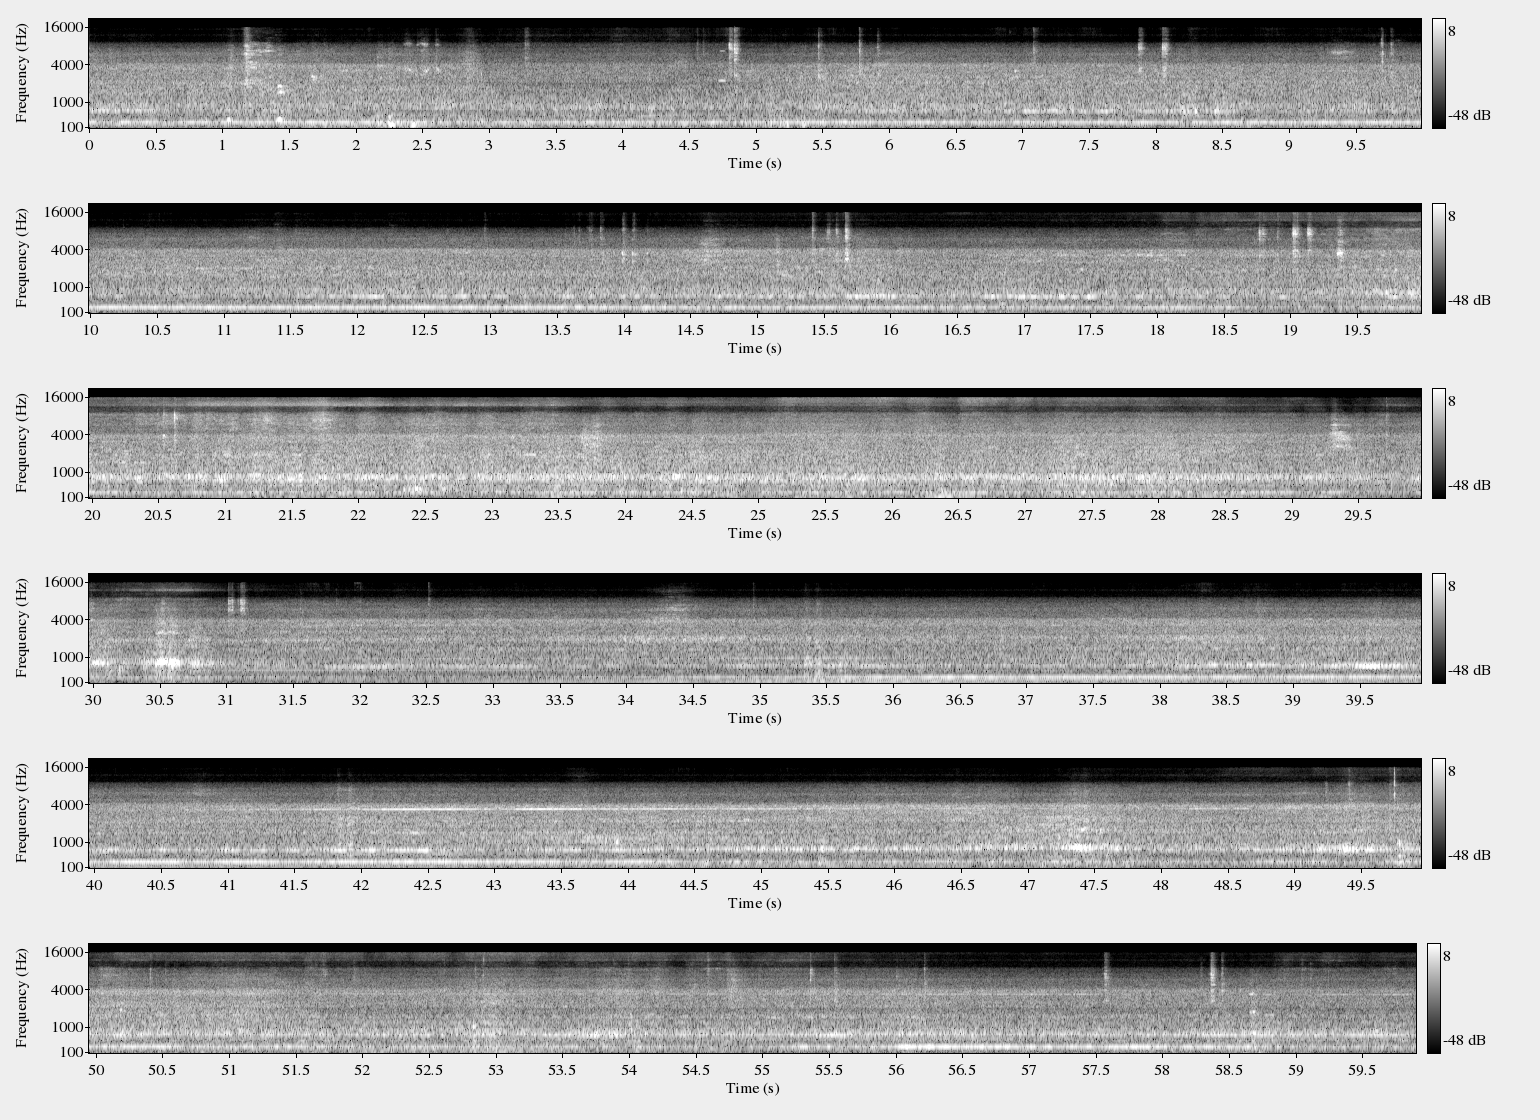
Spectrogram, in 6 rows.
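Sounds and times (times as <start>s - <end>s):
rolling wheel and rail noise: 0.0s - 59.9s
train electric traction hum: 0.0s - 59.9s.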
